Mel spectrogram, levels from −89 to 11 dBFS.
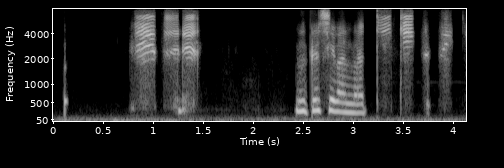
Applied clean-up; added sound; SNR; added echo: neural diffusion model UNIVERSE++.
